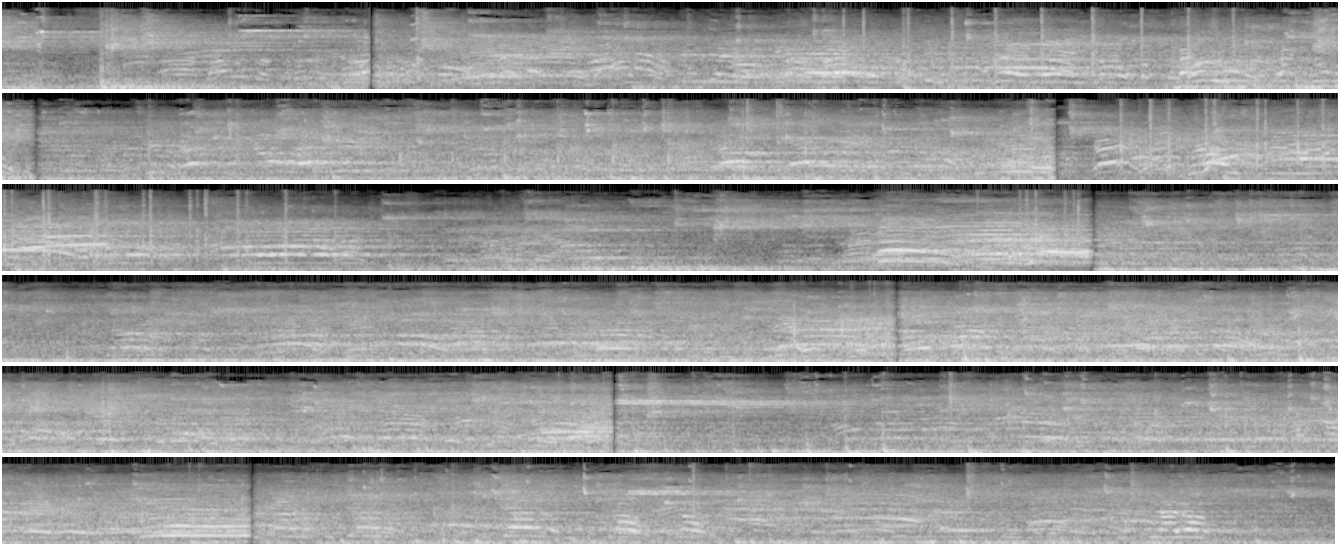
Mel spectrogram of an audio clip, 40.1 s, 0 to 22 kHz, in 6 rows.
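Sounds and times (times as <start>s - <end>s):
sneakers squeaking on hardwood: 0.0s - 12.2s, 15.2s - 17.6s, 19.0s - 40.0s.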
